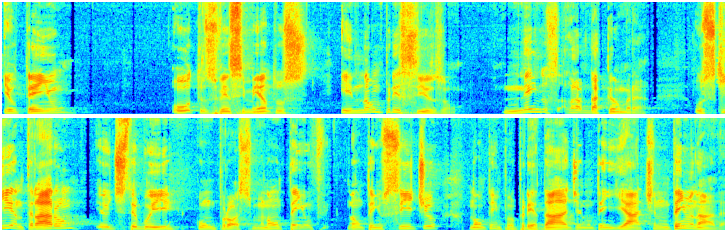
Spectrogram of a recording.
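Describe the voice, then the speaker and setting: A man with a high pitch, lively intonation, big swings in loudness and a fairly slow pace. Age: 70s. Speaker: city councillor. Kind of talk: council speech. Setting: municipal council chamber.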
